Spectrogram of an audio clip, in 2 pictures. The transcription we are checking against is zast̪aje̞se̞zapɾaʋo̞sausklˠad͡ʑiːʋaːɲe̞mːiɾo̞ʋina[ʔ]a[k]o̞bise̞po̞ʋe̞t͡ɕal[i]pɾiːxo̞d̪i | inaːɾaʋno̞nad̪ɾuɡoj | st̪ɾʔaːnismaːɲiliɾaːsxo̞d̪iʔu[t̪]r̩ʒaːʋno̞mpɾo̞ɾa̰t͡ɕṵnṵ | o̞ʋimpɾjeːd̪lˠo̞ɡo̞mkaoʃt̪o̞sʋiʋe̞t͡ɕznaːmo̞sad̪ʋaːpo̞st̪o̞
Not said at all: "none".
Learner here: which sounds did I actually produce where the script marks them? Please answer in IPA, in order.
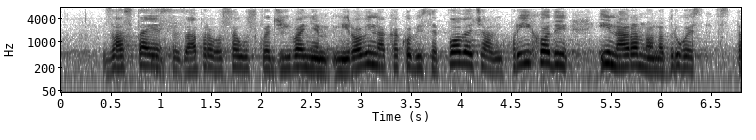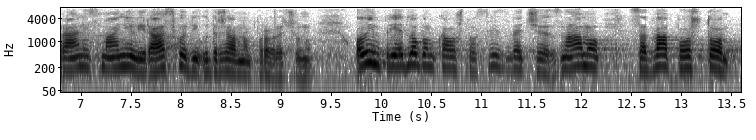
k, k, i, d̪

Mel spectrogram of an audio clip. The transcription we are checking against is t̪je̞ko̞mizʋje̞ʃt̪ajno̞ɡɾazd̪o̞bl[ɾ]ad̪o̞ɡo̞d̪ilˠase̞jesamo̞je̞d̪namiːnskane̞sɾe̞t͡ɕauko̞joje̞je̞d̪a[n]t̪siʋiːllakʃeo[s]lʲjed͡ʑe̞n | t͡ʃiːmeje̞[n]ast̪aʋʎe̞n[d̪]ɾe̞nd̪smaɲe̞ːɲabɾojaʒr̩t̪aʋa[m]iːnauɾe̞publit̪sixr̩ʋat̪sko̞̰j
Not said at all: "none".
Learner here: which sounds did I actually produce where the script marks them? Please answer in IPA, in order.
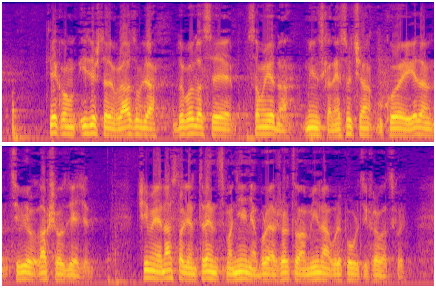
ʎ, n, z, n, t̪, m

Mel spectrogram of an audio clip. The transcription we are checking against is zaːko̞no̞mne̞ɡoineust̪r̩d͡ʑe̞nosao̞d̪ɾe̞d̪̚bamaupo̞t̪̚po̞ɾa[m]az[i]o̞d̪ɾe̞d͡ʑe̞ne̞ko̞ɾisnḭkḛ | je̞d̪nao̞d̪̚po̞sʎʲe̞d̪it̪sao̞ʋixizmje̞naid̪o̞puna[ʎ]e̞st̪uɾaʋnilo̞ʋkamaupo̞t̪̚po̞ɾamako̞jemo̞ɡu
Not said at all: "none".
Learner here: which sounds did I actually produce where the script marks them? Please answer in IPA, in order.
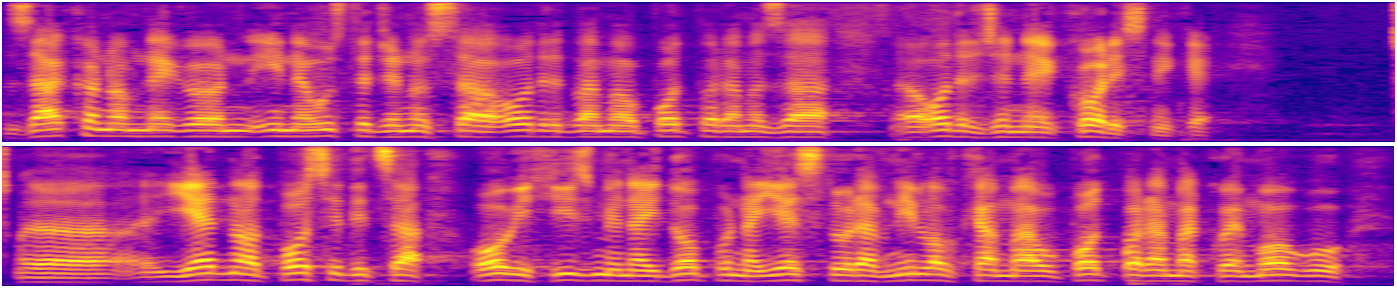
m, a, j

